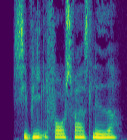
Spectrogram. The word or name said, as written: civilforsvarsleder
